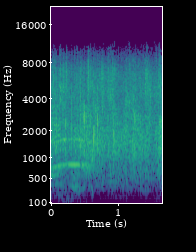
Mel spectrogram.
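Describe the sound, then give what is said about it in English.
A crowd applauds steadily for a boy being given a book, a dense wash of many hands clapping at an even, fairly loud level, with a brief whistle-like tone at the start. “Clap your hands for this guy right here.”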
